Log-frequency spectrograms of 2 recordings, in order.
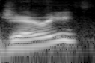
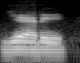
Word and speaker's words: Yerry: He calls him Jerry. Jerry Mina? That's his cousin. He's out, but Yeah, Yerry right. Mina might be in. Of course, in South America, anyone named Jerry, it's pronounced Yeri.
